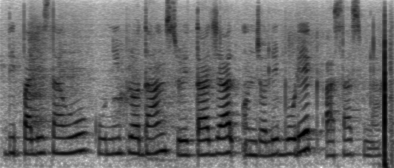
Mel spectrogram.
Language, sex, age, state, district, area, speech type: Odia, female, 18-30, Odisha, Bargarh, rural, spontaneous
